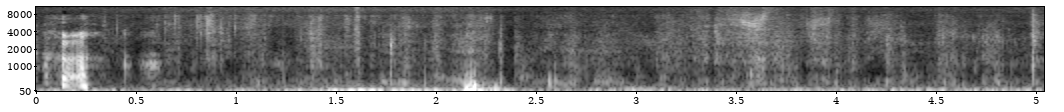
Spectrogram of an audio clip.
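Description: Raw salad being bitten and chewed: scattered crisp crunches, with a dull thump about two seconds in.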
